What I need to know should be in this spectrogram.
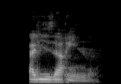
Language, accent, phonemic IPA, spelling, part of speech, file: French, France, /a.li.za.ʁin/, alizarine, noun, LL-Q150 (fra)-alizarine.wav
- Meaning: alizarin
